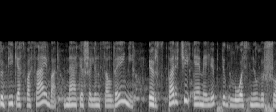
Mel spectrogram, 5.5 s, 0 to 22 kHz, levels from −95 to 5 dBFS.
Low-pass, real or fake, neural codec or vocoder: 5.4 kHz; fake; codec, 16 kHz, 8 kbps, FunCodec, trained on LibriTTS, 25 frames a second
